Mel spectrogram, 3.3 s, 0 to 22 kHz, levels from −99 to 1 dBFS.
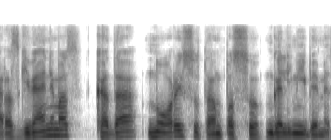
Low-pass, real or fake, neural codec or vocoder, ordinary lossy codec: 9.9 kHz; real; none; MP3, 96 kbps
